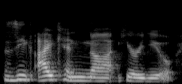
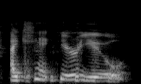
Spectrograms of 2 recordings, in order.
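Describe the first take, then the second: First: Slow, word by word, "cannot" spelled out; retold firm repeat, separating "I cannot hear you"; emphatic CANNOT. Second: Slow, measured "can't hear you"; retold slow reply. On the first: Repeats it emphatically to whispering child. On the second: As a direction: draw it out for a child who keeps whispering. Retold reply to whispering child.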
